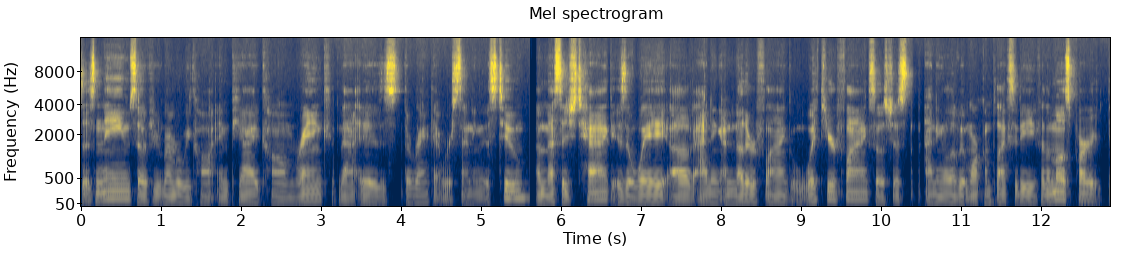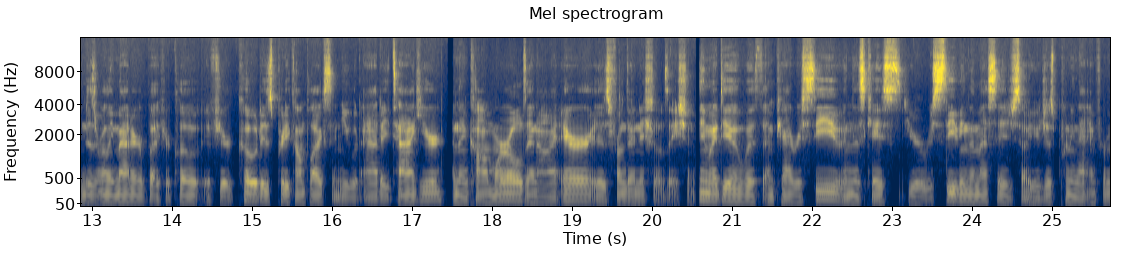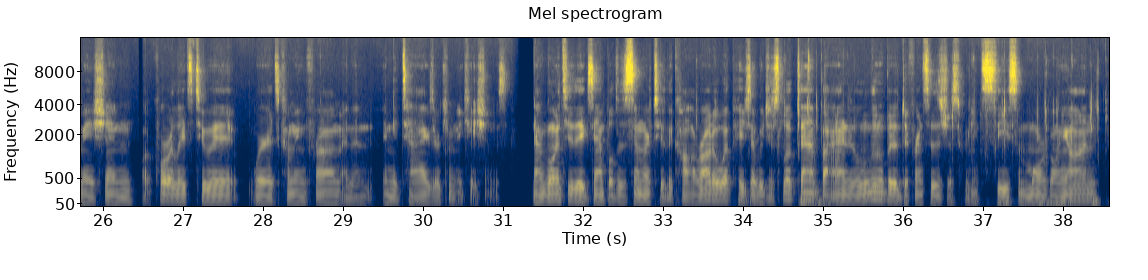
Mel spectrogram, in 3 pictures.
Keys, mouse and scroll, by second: 3.8-5.6 drag, 5.2-5.9 typing, 5.6-16.7 drag, 16.5-17.3 typing, 16.8 click, 17.3 click, 17.4-20.5 drag, 24.8-25.5 typing, 25.0-26.4 drag, 26.4-29.5 drag, 28.3 click, 29.8 click, 34.6 alt+Tab, 34.6 typing, 37.0-38.5 typing.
